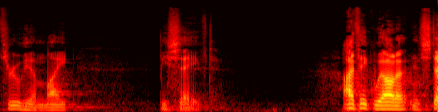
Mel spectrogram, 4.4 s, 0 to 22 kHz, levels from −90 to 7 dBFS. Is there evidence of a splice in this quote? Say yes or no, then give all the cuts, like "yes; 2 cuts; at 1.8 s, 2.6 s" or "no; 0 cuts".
no; 0 cuts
